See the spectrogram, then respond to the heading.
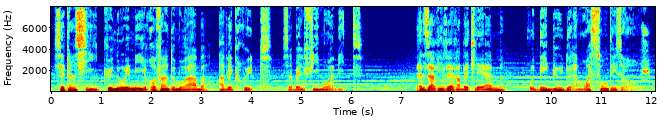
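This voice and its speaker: A man narrates scripture with a lively rise and fall, taking his time. The voice is warm and dark, over faint music. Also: low-pitched, takes it slowly.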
